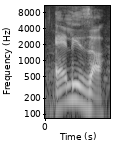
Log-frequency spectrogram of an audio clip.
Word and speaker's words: Aliza: अब जो गुरु ने रखा, बाकी एलिज़ा जो मेरी स्पेलिंग आती है ALIZA, एलिज़ा ये है।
